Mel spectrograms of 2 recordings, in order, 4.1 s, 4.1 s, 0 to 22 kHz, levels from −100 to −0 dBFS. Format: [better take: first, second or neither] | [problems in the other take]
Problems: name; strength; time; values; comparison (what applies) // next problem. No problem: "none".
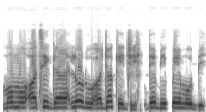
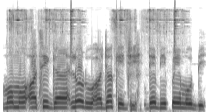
first | background sound (Keys jangling); 10 dB below the speech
